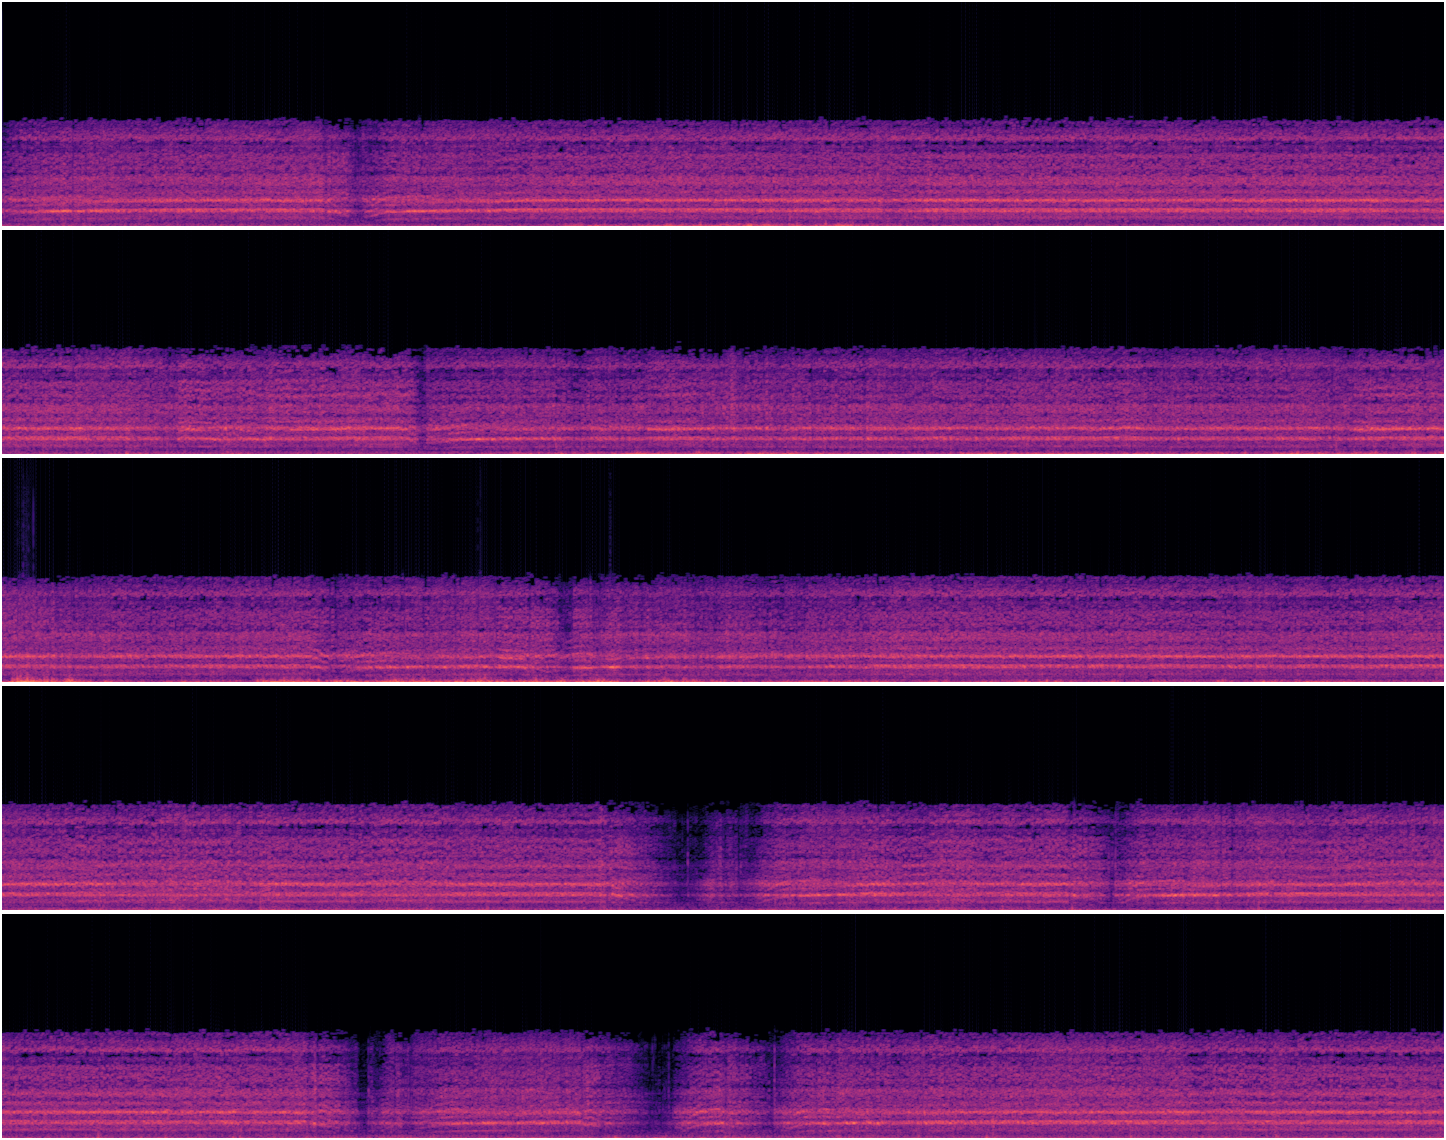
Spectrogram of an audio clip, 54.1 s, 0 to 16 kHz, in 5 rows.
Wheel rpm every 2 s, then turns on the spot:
130, 130, 160, 160, 160, 160, 160, 140, 160, 160, 160, 160, 150, 150, 160, 160, 160, 160, 110, 120, 130, 160, 140, 110, 80, 160, 160.
none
